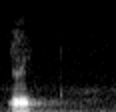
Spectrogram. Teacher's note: It is a back open rounded vowel above the open position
